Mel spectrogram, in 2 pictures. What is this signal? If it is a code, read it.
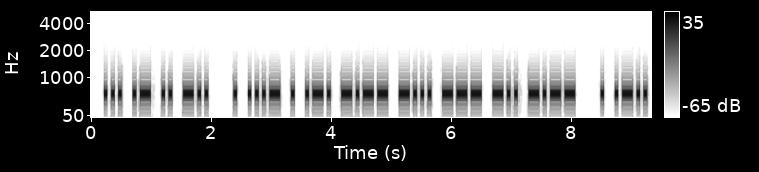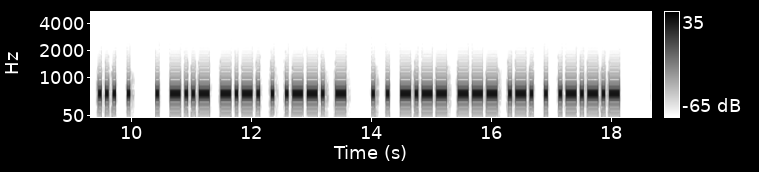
Morse code, heard as a keyed tone, about 20 wpm, 600 Hz. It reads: SAID EVERYBODY ELSE EXCEPT EEYORE.
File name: cw-books / winnie-the-pooh / winnie-20wpm-page-0109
